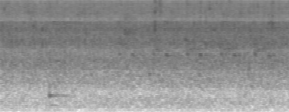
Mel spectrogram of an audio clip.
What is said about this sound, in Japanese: 雨が上がるまでの少しの間でいいですから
